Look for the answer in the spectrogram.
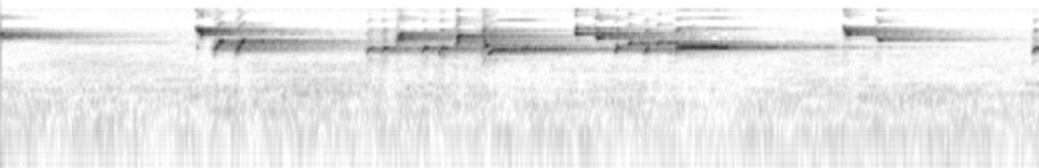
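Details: A Widani European goldfinch sings bright, drawn-out whistled tones, each phrase stepping down through several pitches. Bursts of about a second alternate with short silences against a quiet background.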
